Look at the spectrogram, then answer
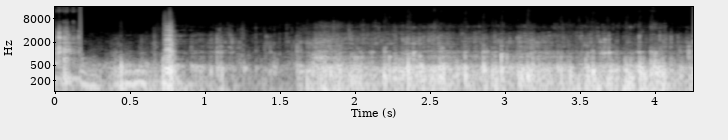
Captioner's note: water gurgling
